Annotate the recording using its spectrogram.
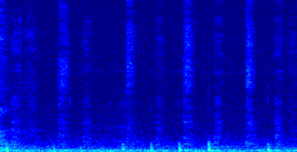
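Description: Sharpie felt-tip marker drawing small plus signs on paper: a quick series of short, soft pen strokes.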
